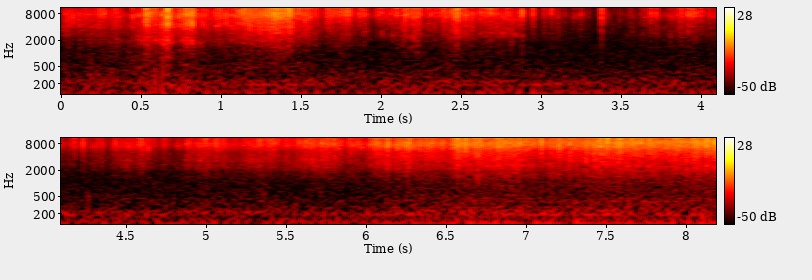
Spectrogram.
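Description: A bundle of purple plastic bead necklaces is scrunched in the hands, shaken and dangled. Dense, bright clicking and rattling of the beads rises and falls over a steady low hum, growing busier toward the end.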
